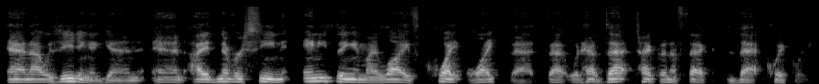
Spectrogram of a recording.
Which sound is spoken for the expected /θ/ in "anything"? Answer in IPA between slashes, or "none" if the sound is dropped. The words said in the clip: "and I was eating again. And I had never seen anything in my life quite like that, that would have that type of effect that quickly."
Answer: /θ/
